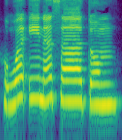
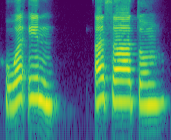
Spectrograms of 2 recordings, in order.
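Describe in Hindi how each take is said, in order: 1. स्वर आगे चला जाता है, कोई ग्लोटल स्टॉप नहीं। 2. एक छोटा सा मौन विराम शब्दों को अलग करता है। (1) "साकुल मफसूल पे नकल हरका" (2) "फिर सकता"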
